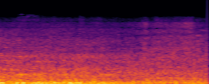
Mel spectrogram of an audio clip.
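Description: Escalator running with a steady low rumble, under the general noise of an airport terminal hall.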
